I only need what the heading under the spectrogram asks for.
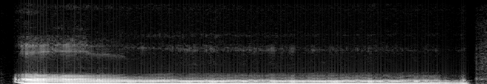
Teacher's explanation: Entonces, la vibración se produce en la nariz, por eso decimos la nasalización. Se produce en la cavidad craneal y en la medida en que comenzamos a vibrarlo correctamente, con intensidad, en realidad es lo más importante, es la parte más importante, ese anushvara, esa nasalización. · no es una M. Se llama Anushvara, no es una letra, es la nasalización del sonido que veníamos pronunciando antes, ¿no?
